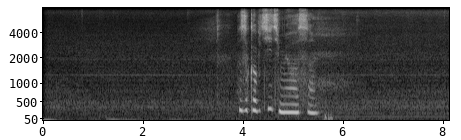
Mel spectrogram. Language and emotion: Russian, sad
